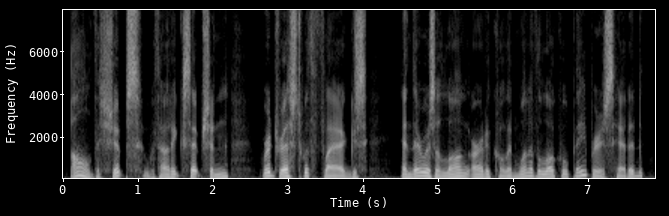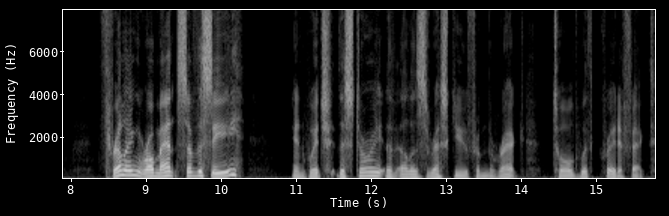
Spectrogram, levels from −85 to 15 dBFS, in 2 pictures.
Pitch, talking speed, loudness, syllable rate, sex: 130 Hz, 155 wpm, -20 LUFS, 4.6 syllables/s, male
